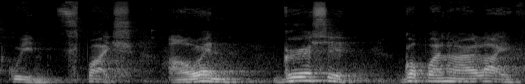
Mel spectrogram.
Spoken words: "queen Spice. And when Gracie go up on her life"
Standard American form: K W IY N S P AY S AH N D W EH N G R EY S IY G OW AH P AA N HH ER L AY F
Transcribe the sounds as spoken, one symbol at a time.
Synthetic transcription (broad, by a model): K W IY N S P AY S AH W EH N G EY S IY G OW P AA N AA L AY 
